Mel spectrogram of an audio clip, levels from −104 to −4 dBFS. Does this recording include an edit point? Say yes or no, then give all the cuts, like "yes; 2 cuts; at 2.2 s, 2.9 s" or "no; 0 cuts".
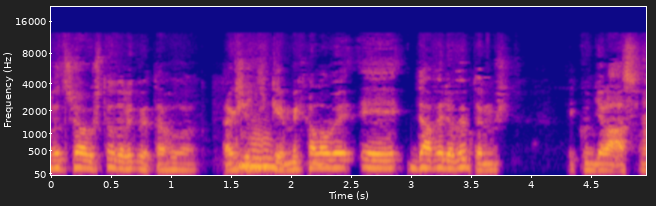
yes; 2 cuts; at 1.3 s, 3.5 s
